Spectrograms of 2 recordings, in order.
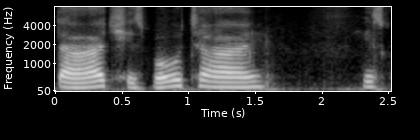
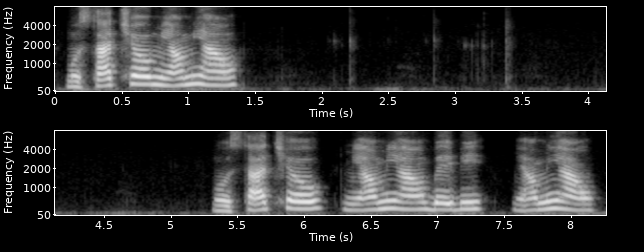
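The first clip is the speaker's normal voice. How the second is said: high, louder sing-song cat call; 6 semitones higher, 7 dB louder than usual. Real, not acted. Owner calling her cat away from his food, high coaxing meows. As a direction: coax him over with meows.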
